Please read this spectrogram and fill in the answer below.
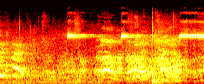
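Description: Referee's whistle blown three times, two short blasts and then a long one that runs on: the full-time whistle ending the match. Voices call out under it.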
